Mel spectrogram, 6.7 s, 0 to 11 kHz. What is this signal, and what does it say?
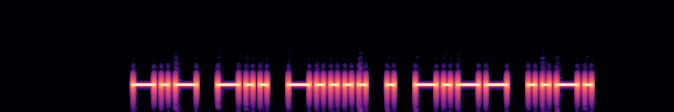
Morse code, heard as a keyed tone, about 17 wpm, 700 Hz. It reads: KD6EYF
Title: USA Call Signs - 6 Characters - 17wpm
